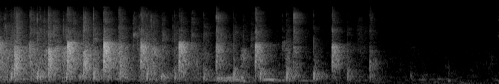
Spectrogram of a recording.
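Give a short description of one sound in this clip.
Electric guitars strum loudly in a rhythm.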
